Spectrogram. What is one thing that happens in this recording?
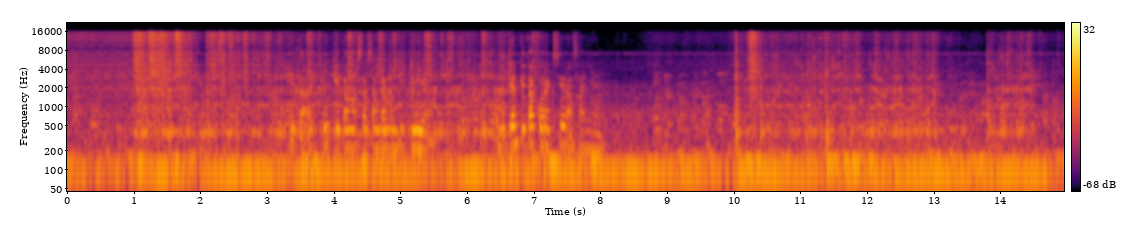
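A metal spoon scrapes and clinks against a pot.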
